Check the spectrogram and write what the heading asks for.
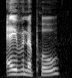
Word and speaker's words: Evenepoel: So the five or four that came in together were Evenepoel is how I now pronounce it.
